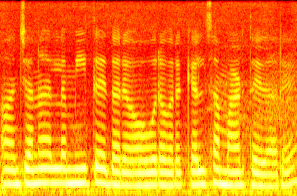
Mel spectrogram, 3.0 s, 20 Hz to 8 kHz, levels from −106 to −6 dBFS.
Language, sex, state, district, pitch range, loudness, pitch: Kannada, female, Karnataka, Dakshina Kannada, 190-220 Hz, -14 LUFS, 200 Hz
